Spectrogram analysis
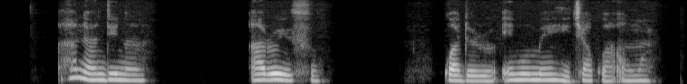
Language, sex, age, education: Igbo, female, 30-45, tertiary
